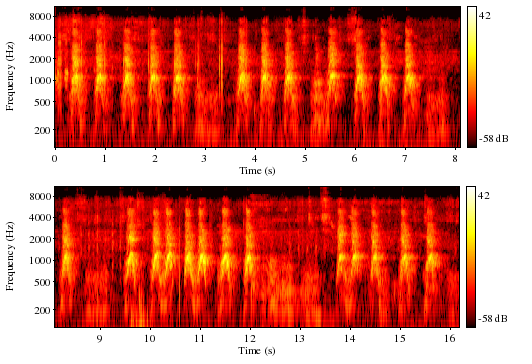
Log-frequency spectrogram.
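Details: Long-coated German Shepherd dog at Joyia goat farm in Bahawalpur giving steady, evenly spaced barks about twice per second, with a brief pause midway before the barking resumes in a tighter run.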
